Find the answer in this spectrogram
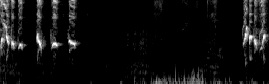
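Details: Greater green leafbird of Banyuwangi, singing steadily: loud whistled notes in quick phrases, a stretch of low rustling noise, then the whistling resumes.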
